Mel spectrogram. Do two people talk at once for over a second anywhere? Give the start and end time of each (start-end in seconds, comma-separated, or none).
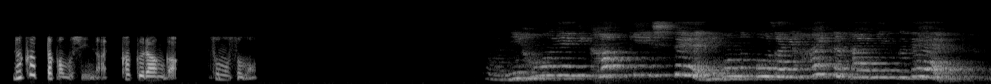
none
